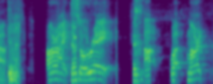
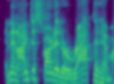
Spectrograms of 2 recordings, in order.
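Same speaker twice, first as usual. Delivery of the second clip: ordinary talk, nothing marked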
